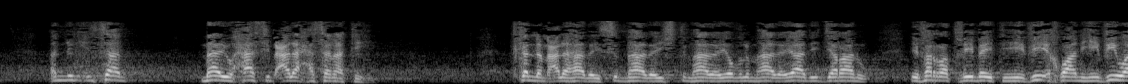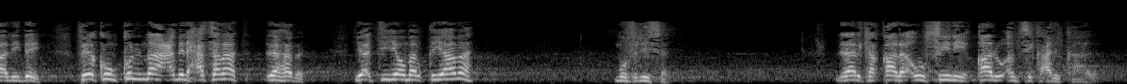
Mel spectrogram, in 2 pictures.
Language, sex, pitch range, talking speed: Arabic, male, 165-205 Hz, 110 wpm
